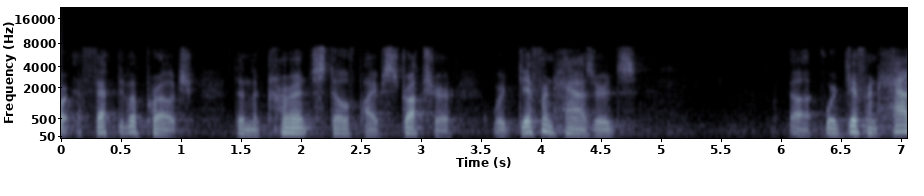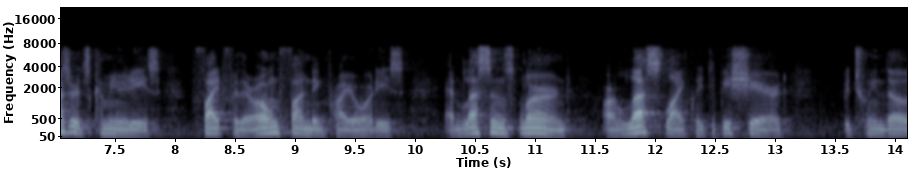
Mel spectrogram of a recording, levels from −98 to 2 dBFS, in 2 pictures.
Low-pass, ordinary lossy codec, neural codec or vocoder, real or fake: 7.2 kHz; Opus, 32 kbps; none; real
